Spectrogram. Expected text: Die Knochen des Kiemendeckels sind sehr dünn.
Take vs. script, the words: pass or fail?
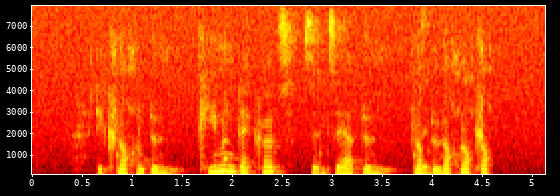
fail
